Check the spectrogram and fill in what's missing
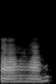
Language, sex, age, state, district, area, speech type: Hindi, male, 30-45, Madhya Pradesh, Betul, urban, conversation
